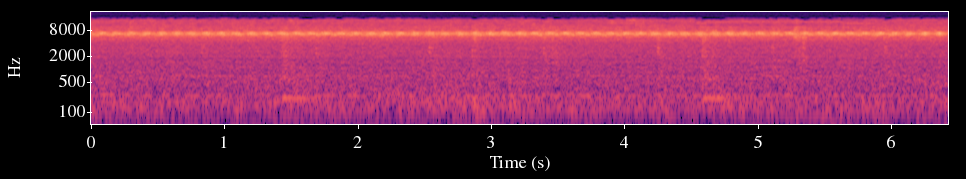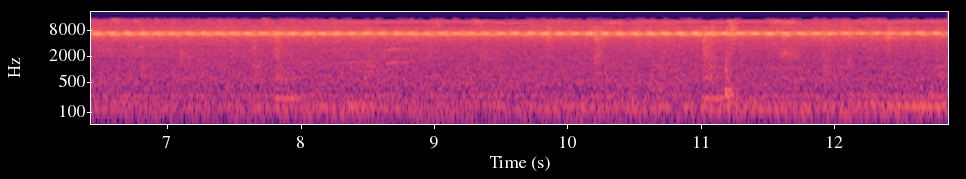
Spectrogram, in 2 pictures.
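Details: Night cricket chorus captured with a Samsung Galaxy S4 phone: one continuous, rapidly beaded high-pitched trill holds evenly from start to finish, with faint low hum and scattered soft clicks beneath.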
